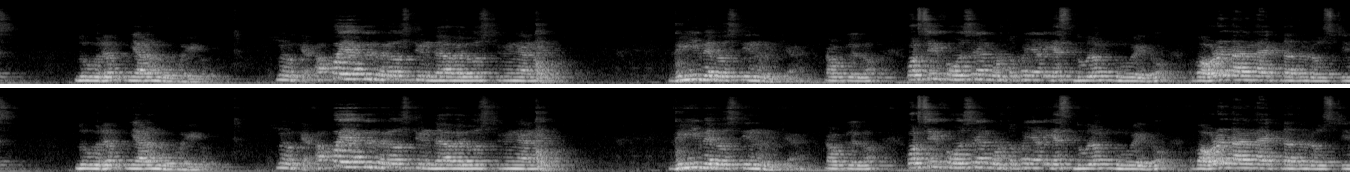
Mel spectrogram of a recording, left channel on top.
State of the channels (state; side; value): normal; both; correlation 0.50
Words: ദൂരം ഇയാൾ മൂവ് ചെയ്തു. നോക്കാം, അപ്പൊ അയാൾക്ക് ഒരു വെലോസിറ്റി ഉണ്ട്. ആ വെലോസിറ്റി ഞാൻ വി വെലോസിറ്റി എന്ന് വിളിക്കുകയാണ്. ഡൗട്ടില്ലല്ലോ, കുറച്ച് ഫോഴ്സ് ഞാൻ കൊടുത്തപ്പോൾ ഇയാൾ എസ് ദൂരം മൂവ് ചെയ്തു. അപ്പൊ അവിടെ ഉണ്ടാകുന്ന ആക്ട് വെലോസിറ്റി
